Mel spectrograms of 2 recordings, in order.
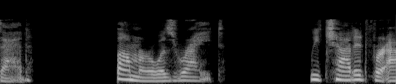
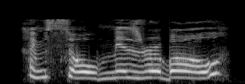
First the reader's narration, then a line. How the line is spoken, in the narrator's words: I wailed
